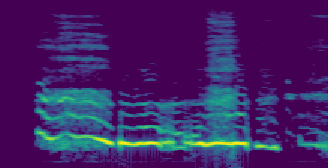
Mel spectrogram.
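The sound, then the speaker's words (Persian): A woman sobs, high wavering wails broken by sharp, ragged gasps for breath in a few short bursts, with no words spoken. “دختر مادرت برد بمره حتی تال گریه میکنی”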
